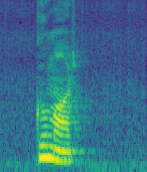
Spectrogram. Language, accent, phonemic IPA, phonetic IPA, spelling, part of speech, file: Armenian, Eastern Armenian, /ɡuˈmɑɾ/, [ɡumɑ́ɾ], գումար, noun, Hy-գումար.ogg
- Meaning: 1. sum 2. money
